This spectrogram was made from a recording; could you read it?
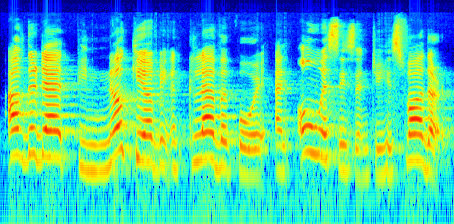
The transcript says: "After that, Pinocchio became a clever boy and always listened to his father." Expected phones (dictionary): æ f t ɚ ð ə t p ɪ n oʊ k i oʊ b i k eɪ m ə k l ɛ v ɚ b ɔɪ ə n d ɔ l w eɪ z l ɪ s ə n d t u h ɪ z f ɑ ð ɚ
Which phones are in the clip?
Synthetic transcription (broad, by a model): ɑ f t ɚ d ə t p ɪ n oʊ k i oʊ b i ɪ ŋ ə k l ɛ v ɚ b ɔɪ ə n ɔ l w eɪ s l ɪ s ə n t u h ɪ s f ɑ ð ɚ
